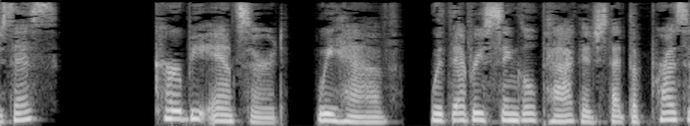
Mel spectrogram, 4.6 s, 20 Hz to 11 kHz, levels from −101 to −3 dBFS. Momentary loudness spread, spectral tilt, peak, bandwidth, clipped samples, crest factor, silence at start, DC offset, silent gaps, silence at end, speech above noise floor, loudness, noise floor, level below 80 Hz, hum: 9 LU; -4.5 dB/octave; -10 dBFS; 10.5 kHz; under 0.1%; 14 dB; 0 s; under 0.1%; 0.40-1.02 s; 0 s; over 67 dB; -24 LUFS; under -90 dBFS; -60 dBFS; none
